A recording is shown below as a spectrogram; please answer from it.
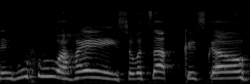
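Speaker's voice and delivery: high, loud cheerful hello; excited greeting. Real, not acted. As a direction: call out to the pet with delight.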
